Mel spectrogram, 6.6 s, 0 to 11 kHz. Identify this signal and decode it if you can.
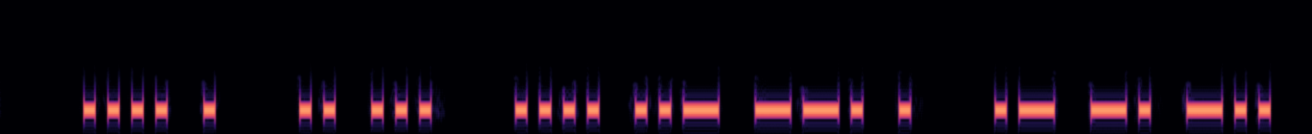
Morse code, heard as a keyed tone, about 20 wpm, 600 Hz. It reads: HE IS HUGE AND
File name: the old man and the sea part 2 20wpm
